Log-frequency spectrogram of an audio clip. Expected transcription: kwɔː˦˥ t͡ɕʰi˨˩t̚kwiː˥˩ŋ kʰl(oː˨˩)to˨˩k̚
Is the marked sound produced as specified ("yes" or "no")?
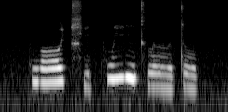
no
